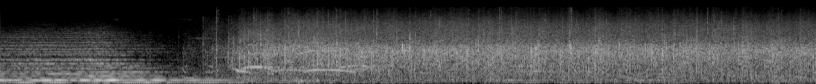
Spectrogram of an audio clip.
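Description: A student string orchestra holds its final chord, which ends about two seconds in. The audience then breaks into steady applause, with a short wavering cheer early on.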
